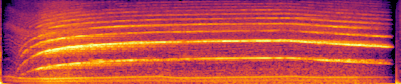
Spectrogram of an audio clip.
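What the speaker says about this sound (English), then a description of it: "just listen to this wonderful siren" A fire engine siren in the video game Anomic wails steadily and loudly, a sustained rising tone that holds with slight wavering pitch for several seconds before cutting off abruptly.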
